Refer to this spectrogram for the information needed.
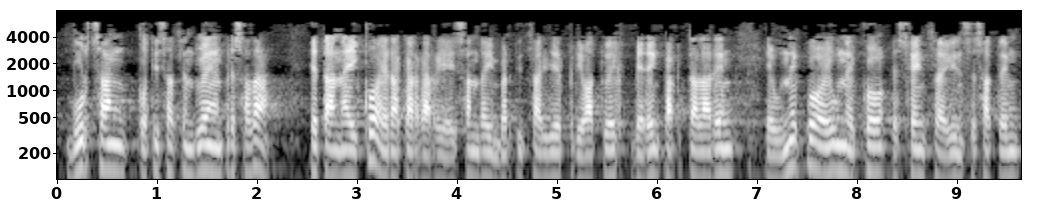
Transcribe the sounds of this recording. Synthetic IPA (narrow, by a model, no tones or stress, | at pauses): buɾt͡saŋko̞t̪isat͡se̞nd̪ue̞ne̞mpɾe̞sað̞a | e̞t̪anajko̞ae̞ɾakaɾɣariaisand̪aimbe̞ɾt̪it͡saʎe̞pɾiβ̞at̪ue̞kbe̞ɾe̞ŋkapi̥t̪alaɾe̞n | e̞wne̞ko̞e̞wne̞ko̞e̞skajnt͡sae̞ɣinse̞sat̪e̞n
